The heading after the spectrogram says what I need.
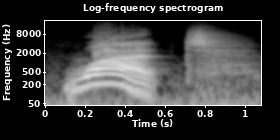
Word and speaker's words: what: What? We don't pronounce the H.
